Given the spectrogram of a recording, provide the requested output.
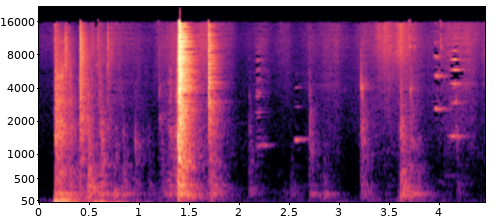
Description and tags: Church Door (Exterior) Throwleigh
Heavy old wooden church door, metal latch. Recorded with Zoom H1.
open, heavy, shut, old, Door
